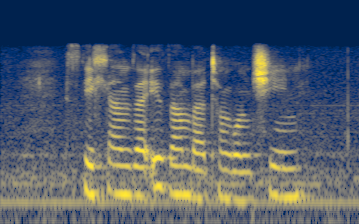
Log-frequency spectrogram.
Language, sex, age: South Ndebele, female, 22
